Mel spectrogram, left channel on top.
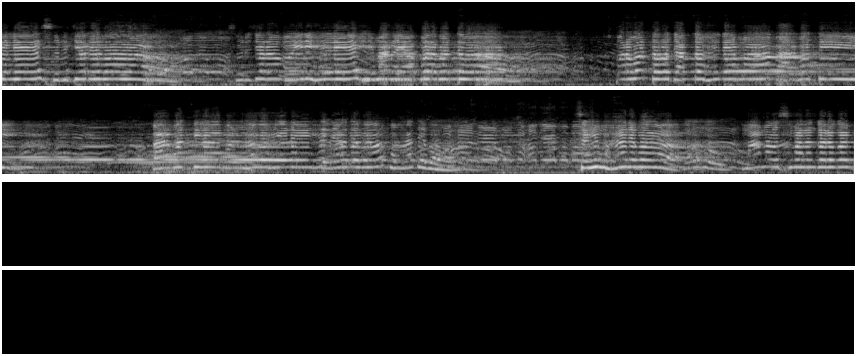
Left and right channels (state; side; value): silent; right; digital silence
